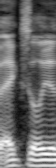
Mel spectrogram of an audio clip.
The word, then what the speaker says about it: Xillia: All I'm saying is, even when I was playing through Tales of Xillia, Tales of Exilia, Xillia, whatever, I've heard it pronounced both ways.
